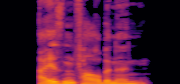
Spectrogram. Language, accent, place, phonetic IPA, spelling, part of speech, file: German, Germany, Berlin, [ˈaɪ̯zn̩ˌfaʁbənən], eisenfarbenen, adjective, De-eisenfarbenen.ogg
- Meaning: inflection of eisenfarben: 1. strong genitive masculine/neuter singular 2. weak/mixed genitive/dative all-gender singular 3. strong/weak/mixed accusative masculine singular 4. strong dative plural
